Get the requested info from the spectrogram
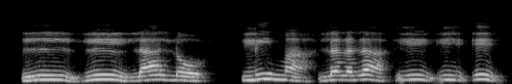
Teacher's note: usted va a sentir como su lengua se pega a la zona alveolar y gira y gira para dejar que el aire salga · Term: modo lateral, lateral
